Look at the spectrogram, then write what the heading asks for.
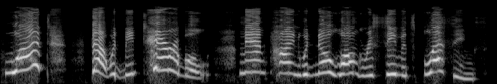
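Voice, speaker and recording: A woman's voice: very high-pitched, big pitch swings, unhurried, sharp tone, a little hiss or hum, heavily acted. A woman voicing a tiny, bossy, impatient fairy guide in a video game, chirpy and emphatic. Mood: indignant, flustered. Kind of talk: English video game voice acting.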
